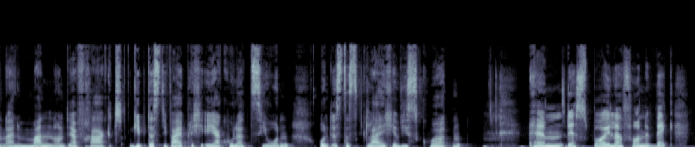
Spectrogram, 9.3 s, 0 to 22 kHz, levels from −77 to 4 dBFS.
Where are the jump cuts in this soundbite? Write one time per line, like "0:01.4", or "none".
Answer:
0:01.7
0:04.6
0:07.5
